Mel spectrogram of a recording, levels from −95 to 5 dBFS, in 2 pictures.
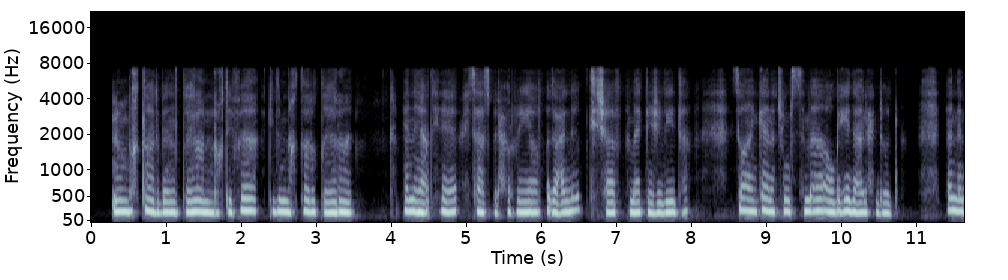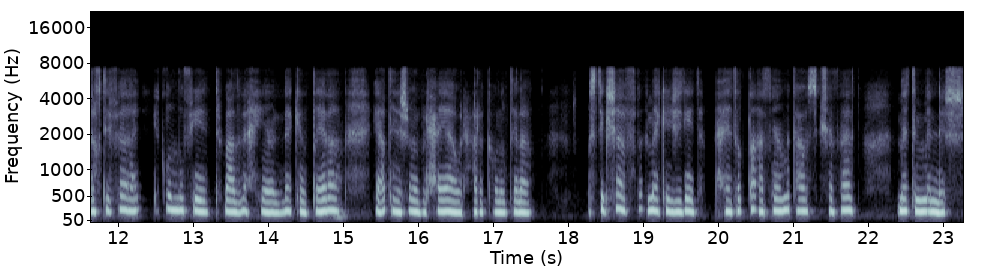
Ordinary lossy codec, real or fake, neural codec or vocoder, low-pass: none; fake; vocoder, 22.05 kHz, 80 mel bands, Vocos; 7.2 kHz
